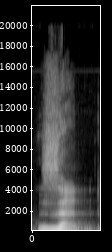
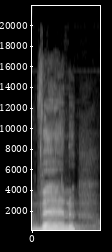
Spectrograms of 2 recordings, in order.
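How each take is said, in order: First: It begins with a z sound. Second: It begins with a voiced th sound. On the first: "we're going to change it to" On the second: "the th sound with words like there or then"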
